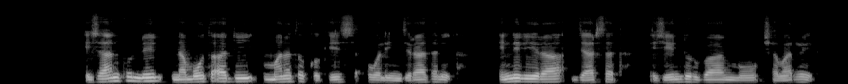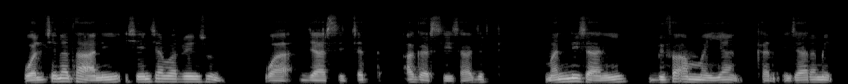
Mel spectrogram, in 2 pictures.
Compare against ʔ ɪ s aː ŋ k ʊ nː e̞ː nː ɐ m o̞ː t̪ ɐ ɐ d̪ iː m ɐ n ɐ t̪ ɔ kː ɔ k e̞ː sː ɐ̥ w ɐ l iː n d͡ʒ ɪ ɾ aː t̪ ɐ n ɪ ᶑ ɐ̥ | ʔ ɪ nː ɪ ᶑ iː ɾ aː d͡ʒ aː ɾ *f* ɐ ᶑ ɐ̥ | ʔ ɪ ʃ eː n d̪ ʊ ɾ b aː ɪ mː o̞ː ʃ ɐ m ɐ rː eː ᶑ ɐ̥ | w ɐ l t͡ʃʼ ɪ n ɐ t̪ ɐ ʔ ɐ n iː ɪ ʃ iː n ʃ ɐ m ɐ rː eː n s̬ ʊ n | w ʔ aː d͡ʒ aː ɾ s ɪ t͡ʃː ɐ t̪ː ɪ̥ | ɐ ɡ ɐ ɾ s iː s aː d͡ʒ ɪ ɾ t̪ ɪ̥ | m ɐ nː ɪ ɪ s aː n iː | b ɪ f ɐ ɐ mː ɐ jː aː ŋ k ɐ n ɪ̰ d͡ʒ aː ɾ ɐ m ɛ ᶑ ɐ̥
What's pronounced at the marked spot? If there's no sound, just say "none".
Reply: s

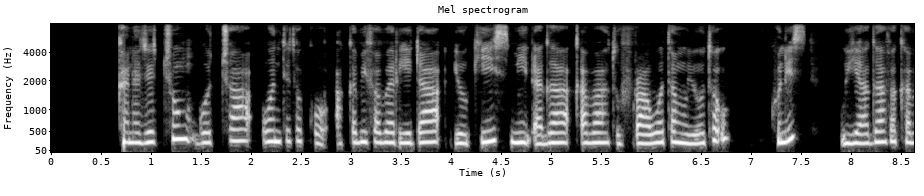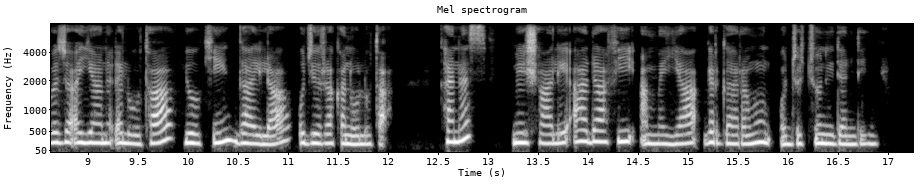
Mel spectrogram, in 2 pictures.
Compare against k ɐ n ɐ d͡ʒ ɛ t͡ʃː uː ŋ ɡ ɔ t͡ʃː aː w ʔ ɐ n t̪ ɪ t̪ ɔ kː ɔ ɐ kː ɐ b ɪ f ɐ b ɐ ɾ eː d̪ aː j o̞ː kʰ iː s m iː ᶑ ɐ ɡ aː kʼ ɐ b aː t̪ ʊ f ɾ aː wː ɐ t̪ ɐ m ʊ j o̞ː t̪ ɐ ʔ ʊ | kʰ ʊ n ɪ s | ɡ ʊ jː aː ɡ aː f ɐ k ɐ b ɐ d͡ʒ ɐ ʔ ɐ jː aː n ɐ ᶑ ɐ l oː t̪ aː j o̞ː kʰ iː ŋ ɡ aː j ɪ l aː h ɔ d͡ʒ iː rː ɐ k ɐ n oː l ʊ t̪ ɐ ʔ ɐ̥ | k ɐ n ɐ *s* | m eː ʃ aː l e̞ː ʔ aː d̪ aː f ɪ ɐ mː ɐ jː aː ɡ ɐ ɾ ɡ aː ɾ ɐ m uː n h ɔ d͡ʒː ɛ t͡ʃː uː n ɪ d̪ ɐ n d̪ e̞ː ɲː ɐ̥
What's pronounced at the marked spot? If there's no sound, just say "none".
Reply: s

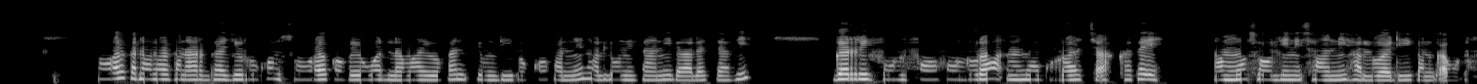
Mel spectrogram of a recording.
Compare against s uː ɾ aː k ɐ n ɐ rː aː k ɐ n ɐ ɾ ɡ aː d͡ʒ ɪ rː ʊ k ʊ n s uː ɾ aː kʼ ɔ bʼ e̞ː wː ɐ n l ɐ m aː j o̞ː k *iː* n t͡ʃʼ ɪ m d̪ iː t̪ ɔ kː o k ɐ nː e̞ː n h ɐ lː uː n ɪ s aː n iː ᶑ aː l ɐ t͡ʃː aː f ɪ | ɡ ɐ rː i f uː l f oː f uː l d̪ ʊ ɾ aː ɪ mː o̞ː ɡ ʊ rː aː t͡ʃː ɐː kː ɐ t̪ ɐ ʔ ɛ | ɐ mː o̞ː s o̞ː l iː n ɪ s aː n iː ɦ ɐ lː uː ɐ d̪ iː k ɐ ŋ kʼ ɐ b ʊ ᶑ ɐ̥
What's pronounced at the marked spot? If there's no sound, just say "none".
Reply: aː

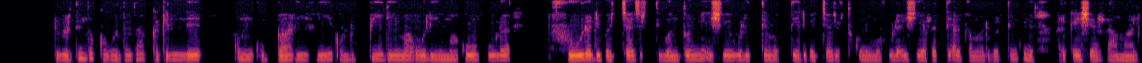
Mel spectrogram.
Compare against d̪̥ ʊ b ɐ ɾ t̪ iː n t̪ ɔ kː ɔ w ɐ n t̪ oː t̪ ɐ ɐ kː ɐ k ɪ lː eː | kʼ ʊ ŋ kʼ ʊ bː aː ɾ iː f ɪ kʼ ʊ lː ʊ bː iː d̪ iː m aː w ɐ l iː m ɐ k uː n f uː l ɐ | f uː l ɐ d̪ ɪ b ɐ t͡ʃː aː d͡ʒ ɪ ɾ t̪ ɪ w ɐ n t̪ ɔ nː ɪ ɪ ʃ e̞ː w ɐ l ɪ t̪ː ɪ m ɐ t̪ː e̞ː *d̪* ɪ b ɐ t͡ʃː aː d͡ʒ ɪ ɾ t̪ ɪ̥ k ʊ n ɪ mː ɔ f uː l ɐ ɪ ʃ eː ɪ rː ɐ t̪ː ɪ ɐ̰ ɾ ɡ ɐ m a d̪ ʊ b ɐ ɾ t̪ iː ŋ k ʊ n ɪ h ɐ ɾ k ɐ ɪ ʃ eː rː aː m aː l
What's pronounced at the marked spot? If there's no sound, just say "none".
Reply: d̪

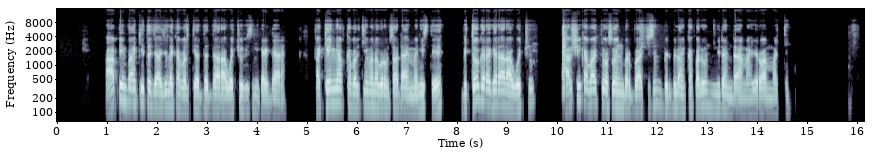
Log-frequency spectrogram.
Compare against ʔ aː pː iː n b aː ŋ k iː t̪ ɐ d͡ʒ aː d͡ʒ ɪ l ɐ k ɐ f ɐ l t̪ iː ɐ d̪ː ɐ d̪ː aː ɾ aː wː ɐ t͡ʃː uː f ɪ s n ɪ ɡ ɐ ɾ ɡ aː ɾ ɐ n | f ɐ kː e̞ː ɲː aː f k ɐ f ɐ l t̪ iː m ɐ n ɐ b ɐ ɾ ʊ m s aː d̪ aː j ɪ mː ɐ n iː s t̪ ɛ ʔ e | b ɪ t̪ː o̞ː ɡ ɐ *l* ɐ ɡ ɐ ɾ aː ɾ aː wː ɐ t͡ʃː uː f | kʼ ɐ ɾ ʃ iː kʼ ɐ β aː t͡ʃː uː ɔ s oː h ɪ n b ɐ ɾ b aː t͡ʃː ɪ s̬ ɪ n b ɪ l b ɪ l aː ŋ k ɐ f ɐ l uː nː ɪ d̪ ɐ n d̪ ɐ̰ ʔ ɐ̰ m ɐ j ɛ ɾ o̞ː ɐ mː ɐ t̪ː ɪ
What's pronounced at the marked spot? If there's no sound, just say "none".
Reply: ɾ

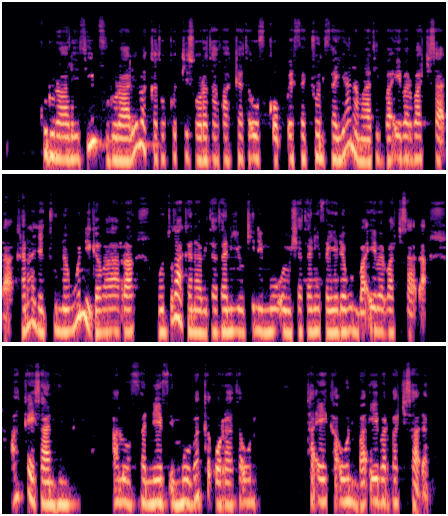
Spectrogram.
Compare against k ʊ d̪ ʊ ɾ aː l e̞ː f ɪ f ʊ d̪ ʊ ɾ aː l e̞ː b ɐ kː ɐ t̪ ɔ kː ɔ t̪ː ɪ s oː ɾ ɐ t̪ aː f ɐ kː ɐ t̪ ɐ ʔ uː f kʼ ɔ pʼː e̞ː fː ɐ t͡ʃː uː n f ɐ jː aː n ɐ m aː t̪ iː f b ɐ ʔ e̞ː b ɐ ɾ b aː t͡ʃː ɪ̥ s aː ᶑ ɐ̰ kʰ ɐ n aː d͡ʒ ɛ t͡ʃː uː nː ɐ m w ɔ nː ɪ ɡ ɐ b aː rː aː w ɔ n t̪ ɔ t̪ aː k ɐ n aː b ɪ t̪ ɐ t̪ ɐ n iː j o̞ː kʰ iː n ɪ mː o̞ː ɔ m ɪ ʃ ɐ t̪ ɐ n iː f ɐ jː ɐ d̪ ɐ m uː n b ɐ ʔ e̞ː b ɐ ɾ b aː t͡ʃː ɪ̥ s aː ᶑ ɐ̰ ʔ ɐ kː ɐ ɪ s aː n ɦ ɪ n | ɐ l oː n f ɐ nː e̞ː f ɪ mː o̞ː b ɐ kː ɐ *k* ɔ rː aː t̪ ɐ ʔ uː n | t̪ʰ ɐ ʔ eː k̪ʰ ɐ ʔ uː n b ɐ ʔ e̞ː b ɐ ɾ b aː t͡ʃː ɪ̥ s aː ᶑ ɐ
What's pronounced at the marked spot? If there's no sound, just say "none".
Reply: kʼ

